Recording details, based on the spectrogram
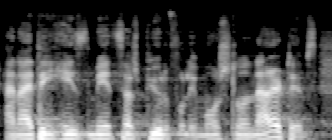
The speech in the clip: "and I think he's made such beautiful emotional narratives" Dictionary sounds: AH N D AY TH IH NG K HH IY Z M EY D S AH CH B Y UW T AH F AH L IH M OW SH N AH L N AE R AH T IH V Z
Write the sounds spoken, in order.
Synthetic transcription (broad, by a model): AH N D AY T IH NG K HH IY Z M EY D S AH CH B Y UW T AH F AH L IH M OW SH N AH L N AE R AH T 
